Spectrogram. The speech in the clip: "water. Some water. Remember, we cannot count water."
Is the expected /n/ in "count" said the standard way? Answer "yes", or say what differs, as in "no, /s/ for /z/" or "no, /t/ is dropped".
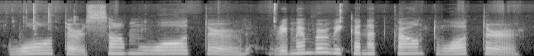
yes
